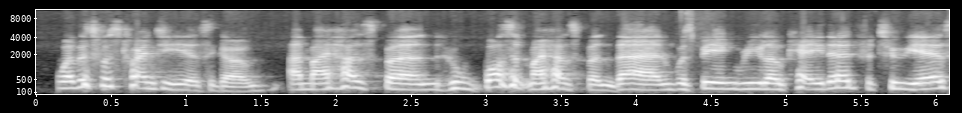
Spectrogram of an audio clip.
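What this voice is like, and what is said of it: Texas accent. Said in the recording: “You totally have a Texas accent”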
